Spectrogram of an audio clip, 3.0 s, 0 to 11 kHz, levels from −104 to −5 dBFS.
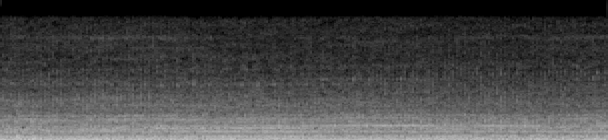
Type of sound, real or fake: fake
